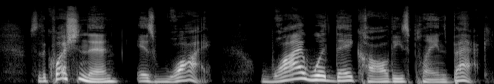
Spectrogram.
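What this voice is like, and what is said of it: Usual voice. Nothing is said of it.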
